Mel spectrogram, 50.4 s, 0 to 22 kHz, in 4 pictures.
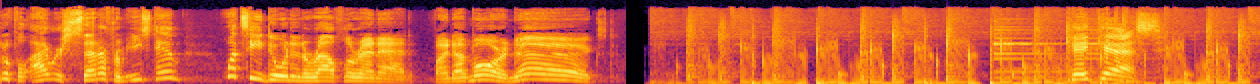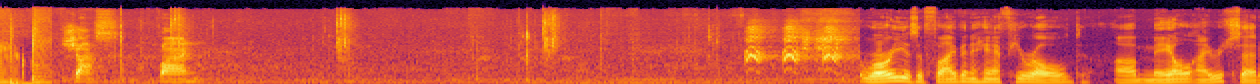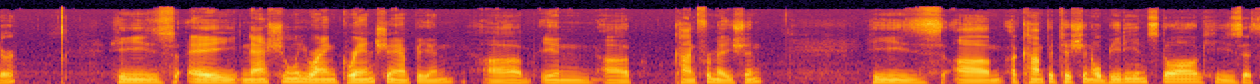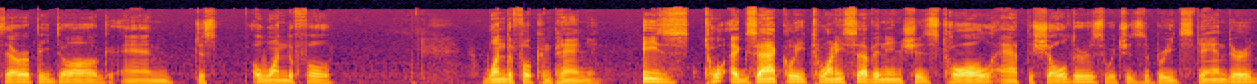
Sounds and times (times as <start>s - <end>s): Speech: 0.0s - 6.2s, 10.7s - 11.6s, 13.2s - 14.7s, 21.2s - 25.4s, 26.3s - 32.8s, 33.9s - 41.2s, 42.6s - 50.3s.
